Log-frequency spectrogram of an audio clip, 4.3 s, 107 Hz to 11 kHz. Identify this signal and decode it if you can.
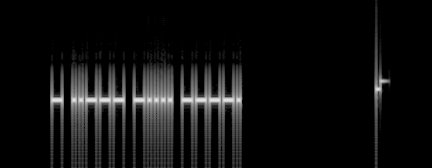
Morse code, heard as a keyed tone, about 34 wpm, 700 Hz. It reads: T269
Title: Numbers - Contest Style - 4-Digit 35wpm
